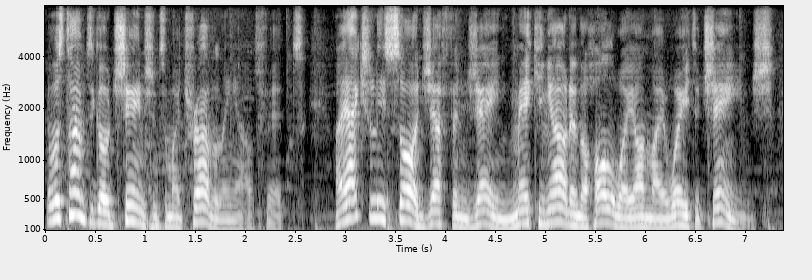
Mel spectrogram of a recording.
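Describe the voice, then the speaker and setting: A man's voice: fairly high pitch, big pitch swings, moderate pace, few pauses, faint music behind. A man reading a story aloud for comedy, breaking off into mocking, incredulous asides. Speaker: reader and commentator. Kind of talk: sarcastic comedy reading of fan fiction.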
